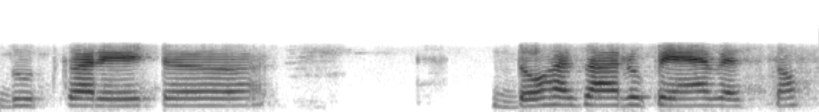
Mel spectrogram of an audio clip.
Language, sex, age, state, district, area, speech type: Urdu, female, 18-30, Uttar Pradesh, Ghaziabad, urban, conversation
